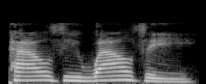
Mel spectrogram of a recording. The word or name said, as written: palsywalsy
